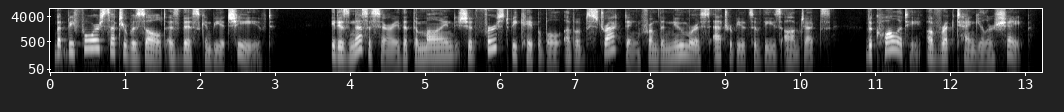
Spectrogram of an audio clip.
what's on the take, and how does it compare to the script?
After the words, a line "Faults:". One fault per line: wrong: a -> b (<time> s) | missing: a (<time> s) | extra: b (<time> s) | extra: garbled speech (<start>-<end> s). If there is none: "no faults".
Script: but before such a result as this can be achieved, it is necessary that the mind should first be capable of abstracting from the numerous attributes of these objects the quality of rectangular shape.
but before such a result as this can be achieved, it is necessary that the mind should first be capable of abstracting from the numerous attributes of these objects the quality of rectangular shape.
Faults:
no faults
